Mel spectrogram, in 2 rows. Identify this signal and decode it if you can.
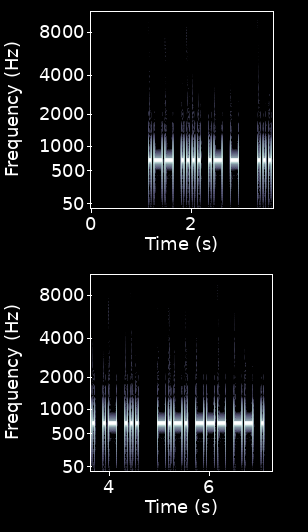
Morse code, heard as a keyed tone, about 22 wpm, 700 Hz. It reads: WHAT HAS COME
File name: practice / 22wpm / Sets of 8 Words - 22wpm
